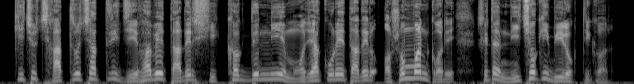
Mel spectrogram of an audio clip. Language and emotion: Bengali, disgusted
